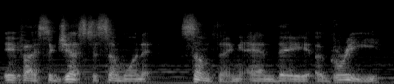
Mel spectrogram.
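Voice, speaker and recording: A man playing a tabletop game, laying out his plans in a measured way. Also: sits low, faint music behind. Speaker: player. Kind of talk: tabletop role-play.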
